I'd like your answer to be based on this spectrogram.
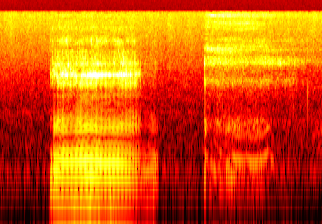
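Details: Dog asleep gives one loud, rattling inward snore, then a softer, quieter breath a moment later; snoring.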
